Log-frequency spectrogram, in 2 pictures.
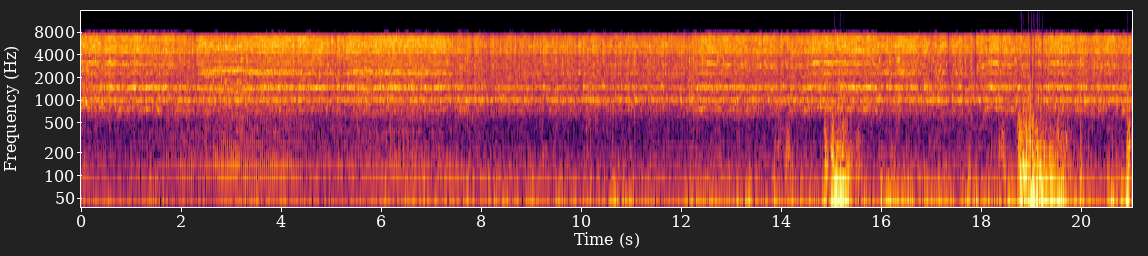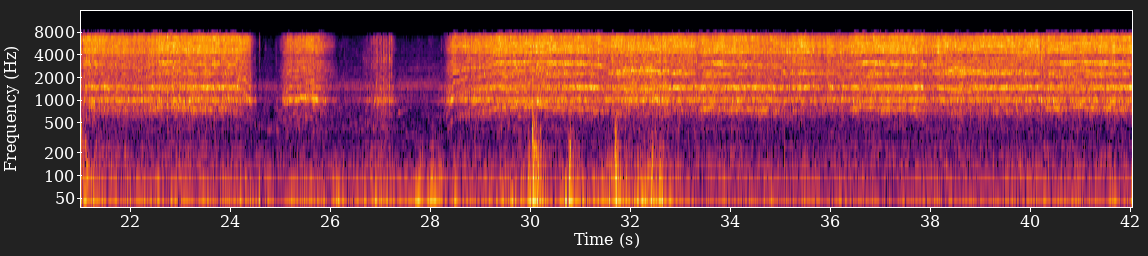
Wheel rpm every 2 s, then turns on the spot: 200, 190, 200, 200, 200, 200, 200, 200, 200, 200, 200, 200, 90, 30, 120, 200, 200, 200, 200, 200, 200.
26-28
